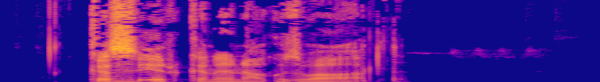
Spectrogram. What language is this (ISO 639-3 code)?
lav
